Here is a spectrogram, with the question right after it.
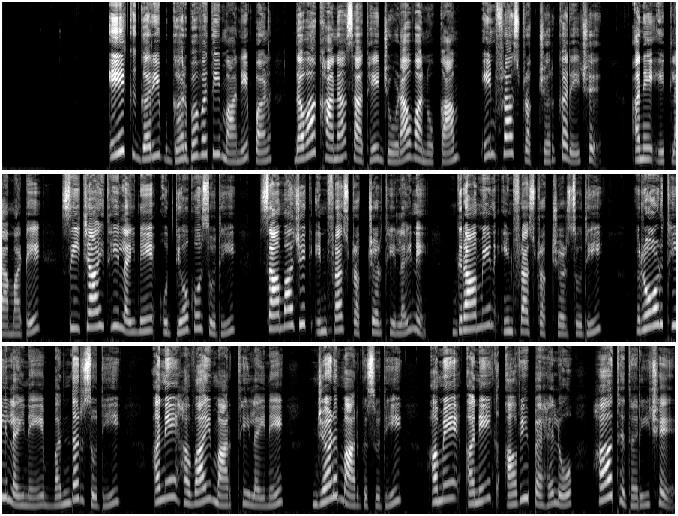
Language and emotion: Gujarati, neutral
